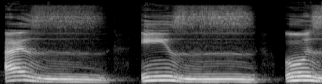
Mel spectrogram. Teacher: Huruf zai juga sama nih ayah Bunda, dia rokhawah, dia lemah. Suaranya mengalir.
